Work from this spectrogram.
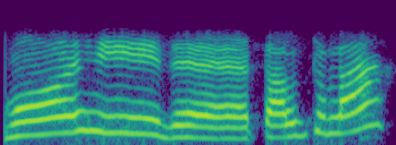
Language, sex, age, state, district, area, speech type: Assamese, female, 45-60, Assam, Kamrup Metropolitan, urban, conversation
